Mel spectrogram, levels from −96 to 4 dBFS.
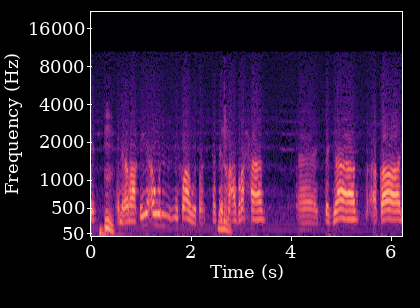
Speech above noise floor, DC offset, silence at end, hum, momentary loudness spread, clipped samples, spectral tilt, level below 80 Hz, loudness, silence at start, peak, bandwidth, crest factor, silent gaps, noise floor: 35 dB; under 0.1%; 0 s; 50 Hz at -55 dBFS; 16 LU; under 0.1%; -8.5 dB/octave; -46 dBFS; -21 LUFS; 0 s; -4 dBFS; 9.8 kHz; 16 dB; none; -56 dBFS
